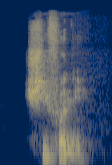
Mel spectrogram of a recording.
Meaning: 1. to crumple, crease 2. to bother, to perplex
- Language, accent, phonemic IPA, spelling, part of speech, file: French, France, /ʃi.fɔ.ne/, chiffonner, verb, LL-Q150 (fra)-chiffonner.wav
